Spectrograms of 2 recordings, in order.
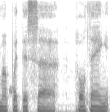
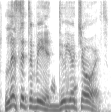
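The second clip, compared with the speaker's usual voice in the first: put-on bossy child voice; 8 semitones higher, 4 dB louder than usual. Quoting the bossy seven-year-old.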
